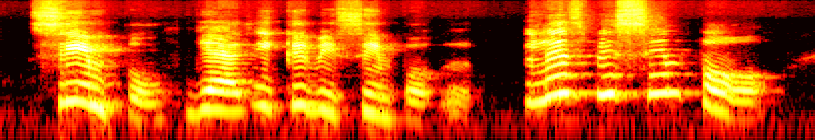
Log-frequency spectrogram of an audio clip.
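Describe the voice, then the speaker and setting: With a Spanish accent, a woman speaks at a very slow pace and her pitch swings very widely. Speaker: radio show co-host. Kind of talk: casual chat.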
